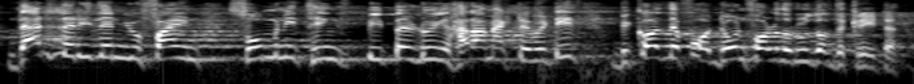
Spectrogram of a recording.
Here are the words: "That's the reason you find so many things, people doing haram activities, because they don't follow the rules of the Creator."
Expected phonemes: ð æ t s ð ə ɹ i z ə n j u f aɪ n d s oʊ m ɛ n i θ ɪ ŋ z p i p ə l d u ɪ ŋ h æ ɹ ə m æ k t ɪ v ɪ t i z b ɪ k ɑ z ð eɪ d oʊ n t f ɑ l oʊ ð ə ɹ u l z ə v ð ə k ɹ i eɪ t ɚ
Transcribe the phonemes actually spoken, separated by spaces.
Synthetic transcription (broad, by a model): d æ t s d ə ɹ i z ə n j u f aɪ n d s oʊ m ɛ n i t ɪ ŋ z p i p ə l d u ɪ ŋ h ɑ ɹ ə m æ k t ɪ v ɪ t i z b ɪ k ɑ z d eɪ d oʊ n t f ɑ l oʊ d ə ɹ u l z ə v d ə k ɹ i eɪ t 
